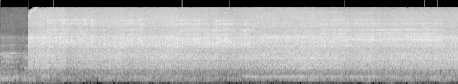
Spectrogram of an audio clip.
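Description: Welding on a steel trike axle, fixing new wheel bolts to it: a loud, steady hiss with no clear pitch that starts abruptly about half a second in.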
